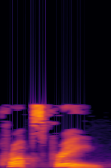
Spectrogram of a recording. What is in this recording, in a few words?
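"crop-spraying", English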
